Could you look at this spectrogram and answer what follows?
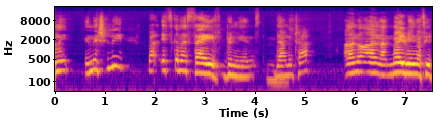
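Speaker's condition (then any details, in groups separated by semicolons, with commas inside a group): Cerebral palsy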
